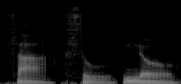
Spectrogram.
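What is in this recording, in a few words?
"thathuno", concatenated syllables; Affixing experiment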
